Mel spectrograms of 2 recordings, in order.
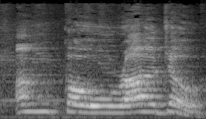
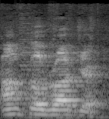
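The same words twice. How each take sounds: First: "Uncle Roger" said high and slow, as "Ungkoh Rajoh" in a mock Chinese-Malaysian accent. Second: Said in the usual way. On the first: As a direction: stretch "Uncle Roger" in a hammed-up Uncle Roger imitation. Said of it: "That's how he talks". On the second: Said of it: "Like that. That's how he talks".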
